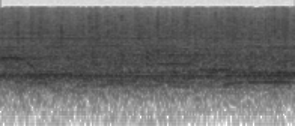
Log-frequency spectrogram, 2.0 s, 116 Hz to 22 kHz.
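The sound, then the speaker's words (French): Applause from a beyond-capacity tennis crowd giving a standing ovation on the court: a loud, dense, unbroken wash of clapping that stays steady from start to end, with no single claps standing out. “Isner who stays on court to take a standing ovation from this beyond capacity crowd on court 18”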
